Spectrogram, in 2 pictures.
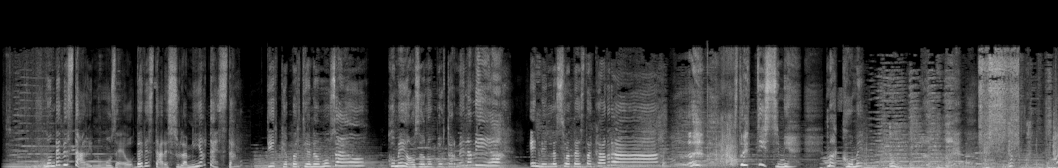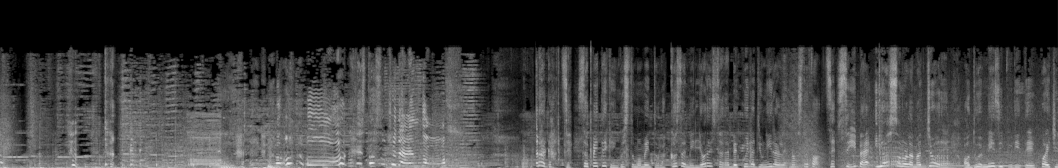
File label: italian impersonations; Italien; Italienisch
